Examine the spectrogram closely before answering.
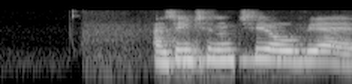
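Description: A young woman speaks with animation over an online call.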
